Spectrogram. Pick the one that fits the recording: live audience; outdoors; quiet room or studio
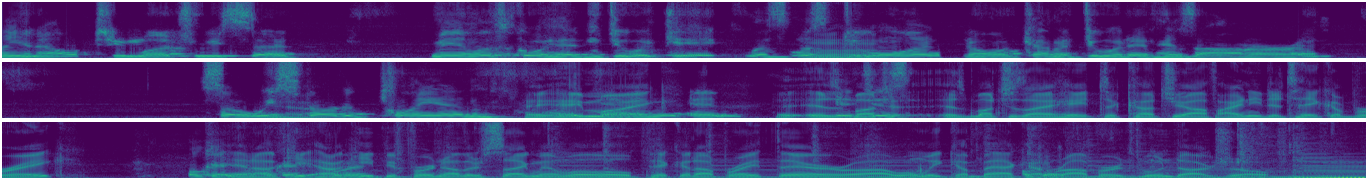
outdoors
